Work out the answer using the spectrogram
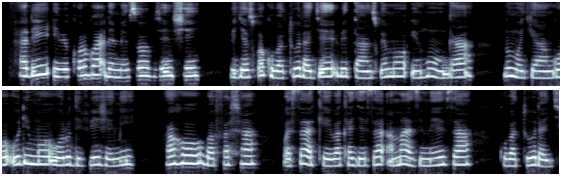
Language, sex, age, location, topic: Kinyarwanda, female, 18-24, Kigali, health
